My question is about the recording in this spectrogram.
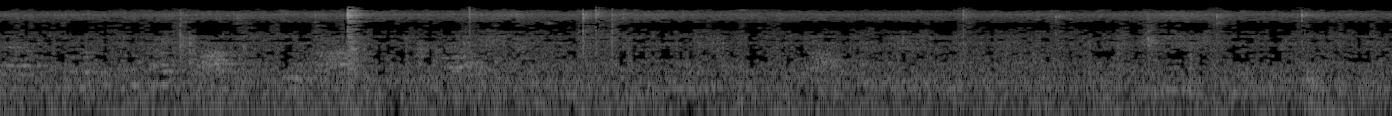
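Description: Besan-battered bread slices deep-frying in hot oil in a karahi: a steady high sizzle with scattered pops and crackles, the sharpest about two seconds in.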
